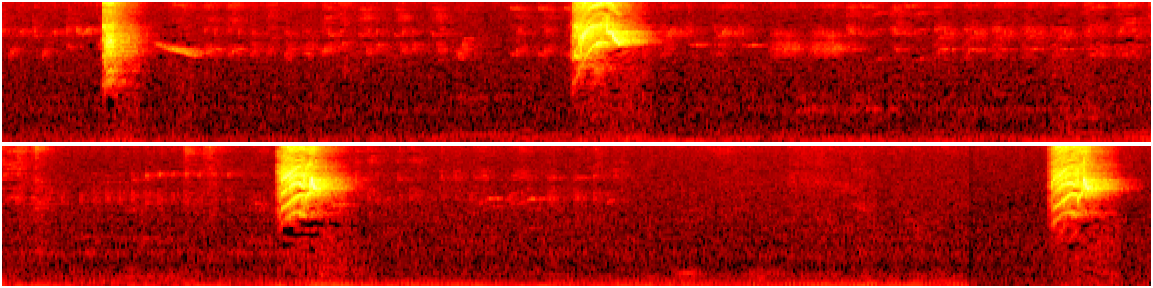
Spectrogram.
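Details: Goldfinch calling: four short, high, sharp chirps at irregular intervals of two to four seconds, with faint thin whistles and low hum in the background.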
